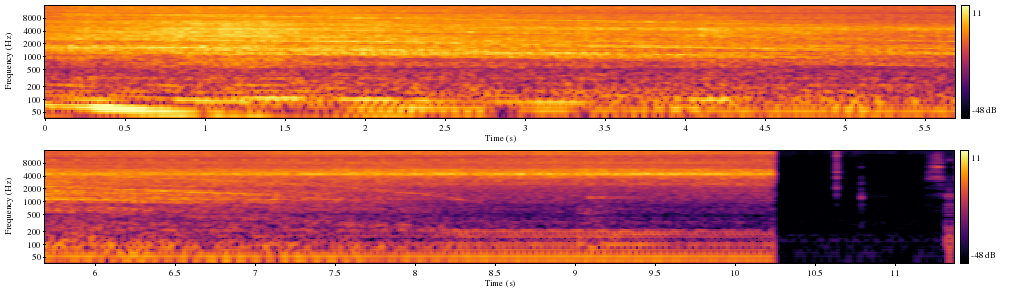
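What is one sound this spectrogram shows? A car engine roars loudly at high revs, then winds down.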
